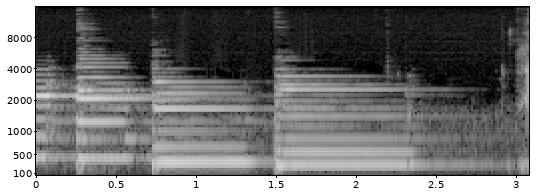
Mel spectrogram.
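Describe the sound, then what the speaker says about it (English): Guitar picking out gospel chords, with a few clear plucked notes ringing and sustaining one after another, close and clean with no talking. "The beauty is in the the whole arrangement and the sound of the guitar and the chords."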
